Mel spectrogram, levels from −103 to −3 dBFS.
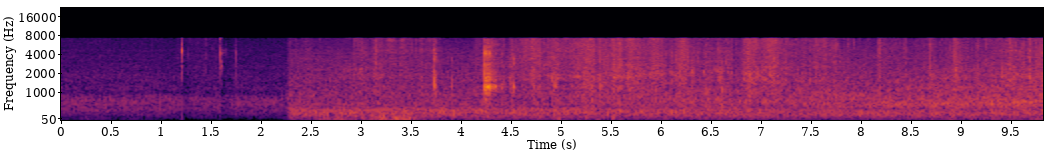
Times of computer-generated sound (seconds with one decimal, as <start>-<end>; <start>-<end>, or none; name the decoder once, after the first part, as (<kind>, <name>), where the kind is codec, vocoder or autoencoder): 0.0-1.0 (vocoder, WaveNeXt); 2.3-4.3; 9.3-9.8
